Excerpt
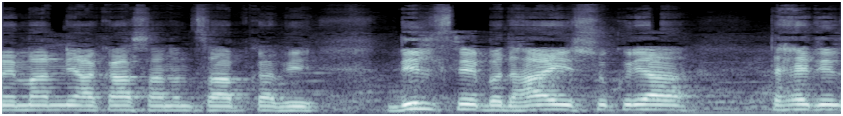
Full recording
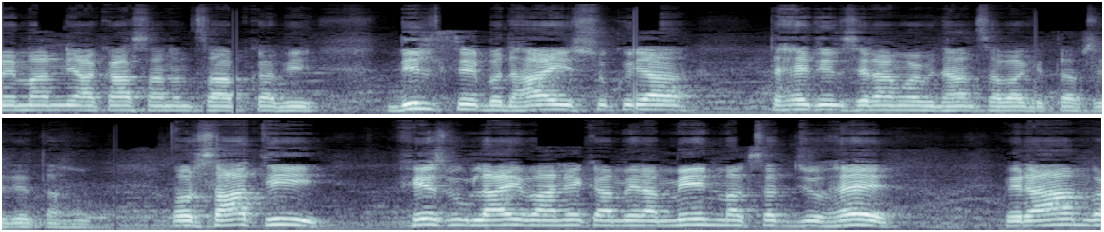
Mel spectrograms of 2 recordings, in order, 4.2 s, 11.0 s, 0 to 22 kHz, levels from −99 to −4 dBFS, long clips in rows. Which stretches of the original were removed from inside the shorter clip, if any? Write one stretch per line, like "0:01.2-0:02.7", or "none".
none

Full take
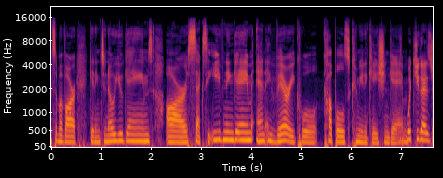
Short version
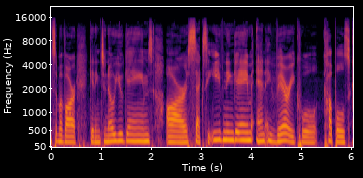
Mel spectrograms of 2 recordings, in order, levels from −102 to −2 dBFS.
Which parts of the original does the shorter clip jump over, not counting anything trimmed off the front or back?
none

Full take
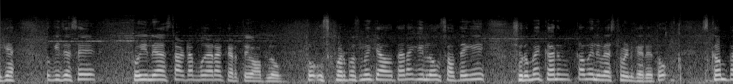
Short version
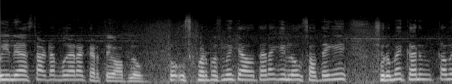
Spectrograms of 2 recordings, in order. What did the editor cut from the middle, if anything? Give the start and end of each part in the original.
none

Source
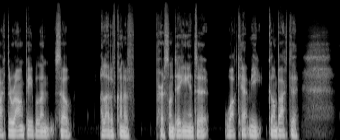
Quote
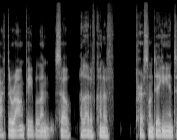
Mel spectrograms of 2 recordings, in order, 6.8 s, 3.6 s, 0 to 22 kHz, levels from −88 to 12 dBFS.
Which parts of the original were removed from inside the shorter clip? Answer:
0:01.5-0:01.9

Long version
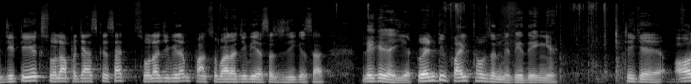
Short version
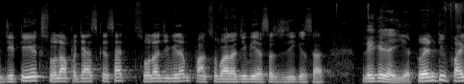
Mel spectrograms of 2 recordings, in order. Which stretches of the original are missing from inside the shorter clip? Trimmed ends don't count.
none

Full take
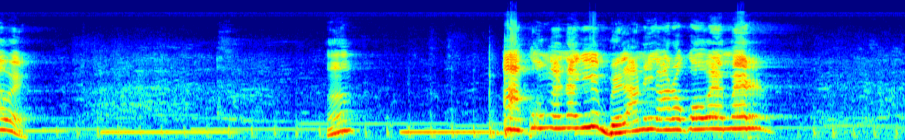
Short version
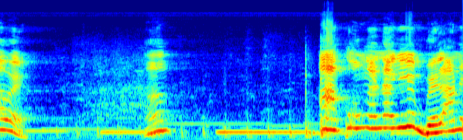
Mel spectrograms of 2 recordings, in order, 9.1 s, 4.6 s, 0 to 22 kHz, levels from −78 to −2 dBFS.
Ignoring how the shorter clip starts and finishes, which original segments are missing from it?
0:01.4-0:03.3

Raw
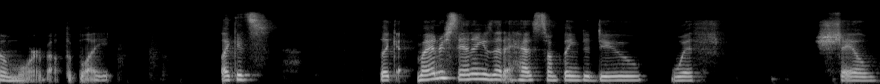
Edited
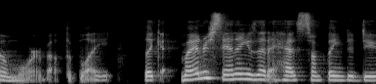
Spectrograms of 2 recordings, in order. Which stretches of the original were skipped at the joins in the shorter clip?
0:01.2-0:03.6

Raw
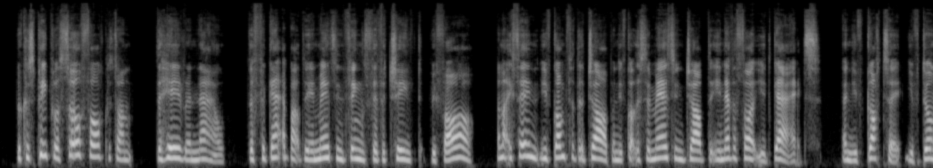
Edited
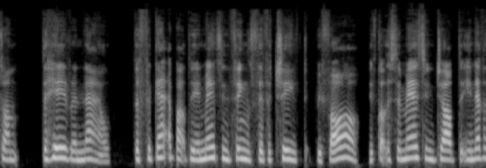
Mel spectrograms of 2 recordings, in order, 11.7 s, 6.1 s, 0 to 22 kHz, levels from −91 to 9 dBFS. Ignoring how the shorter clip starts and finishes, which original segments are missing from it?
0:06.0-0:07.7

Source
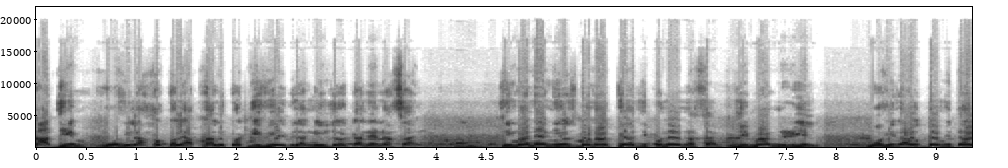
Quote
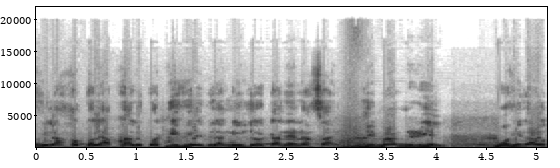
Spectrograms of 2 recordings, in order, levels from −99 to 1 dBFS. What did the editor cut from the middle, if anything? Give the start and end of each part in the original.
0:04.0-0:06.9

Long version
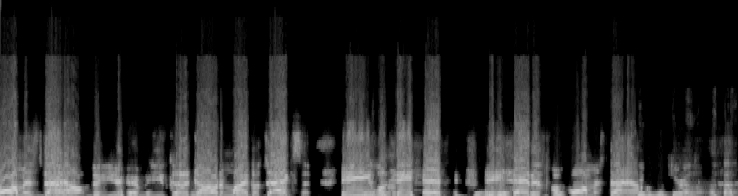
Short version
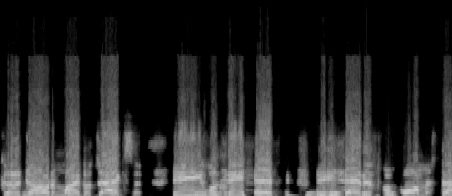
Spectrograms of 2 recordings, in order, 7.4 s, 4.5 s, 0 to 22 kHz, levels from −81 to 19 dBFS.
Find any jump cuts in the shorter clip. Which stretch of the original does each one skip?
none

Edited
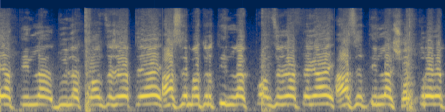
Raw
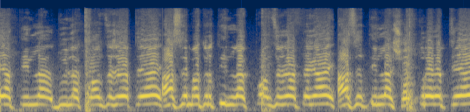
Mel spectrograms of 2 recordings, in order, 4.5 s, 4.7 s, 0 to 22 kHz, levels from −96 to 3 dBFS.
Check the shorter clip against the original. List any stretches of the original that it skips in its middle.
none

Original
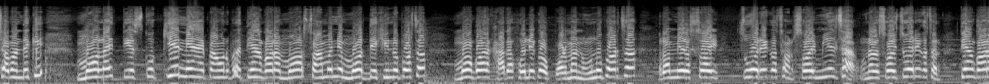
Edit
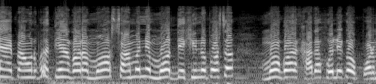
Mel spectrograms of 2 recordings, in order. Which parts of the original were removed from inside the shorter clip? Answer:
none

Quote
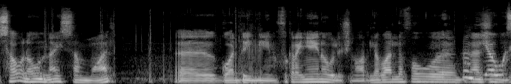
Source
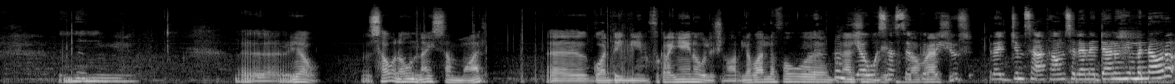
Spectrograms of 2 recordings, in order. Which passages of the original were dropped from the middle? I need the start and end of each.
none

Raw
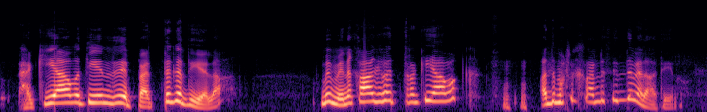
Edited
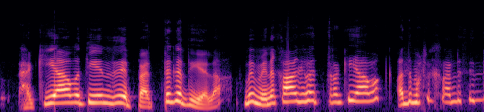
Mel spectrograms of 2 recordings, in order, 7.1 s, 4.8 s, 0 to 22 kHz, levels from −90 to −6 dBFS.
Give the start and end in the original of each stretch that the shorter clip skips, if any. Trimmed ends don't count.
0:02.3-0:03.0
0:04.6-0:05.3

